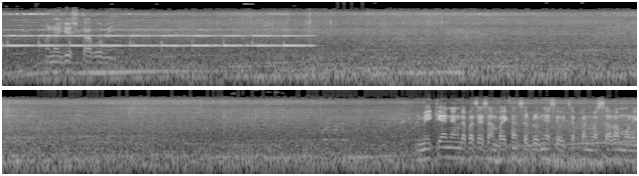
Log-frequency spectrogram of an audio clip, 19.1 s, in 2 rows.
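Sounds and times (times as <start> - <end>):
high-pitched tone: 0.0 - 4.8
low engine drone: 0.0 - 6.5
train rolling rumble: 0.0 - 18.8.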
